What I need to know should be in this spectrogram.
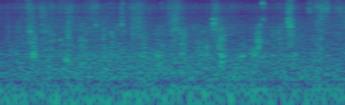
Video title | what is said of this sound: Three Days Spearfishing and Foraging in Hawaii | You shake it. And if you can hear the water moving around, it means it's gone bad.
